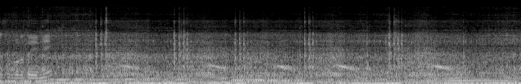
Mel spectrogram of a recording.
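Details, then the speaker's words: 2021 Honda PCX 160 idling with the CVT cover open: coarse uneven rattle and a sharp clack about every 0.7 s from the front pulley, also rough on sudden throttle; owner also reports judder on take-off, blamed on dirt. "suara berisik di bagian depan ya di puli bagian depan di sini jadi keluan pemiliknya seperti ini suaranya kasar ya"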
